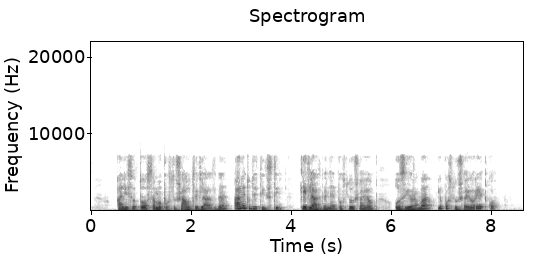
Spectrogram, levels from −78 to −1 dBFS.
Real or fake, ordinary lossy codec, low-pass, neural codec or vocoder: fake; AAC, 32 kbps; 7.2 kHz; codec, 16 kHz, 8 kbps, FreqCodec, smaller model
